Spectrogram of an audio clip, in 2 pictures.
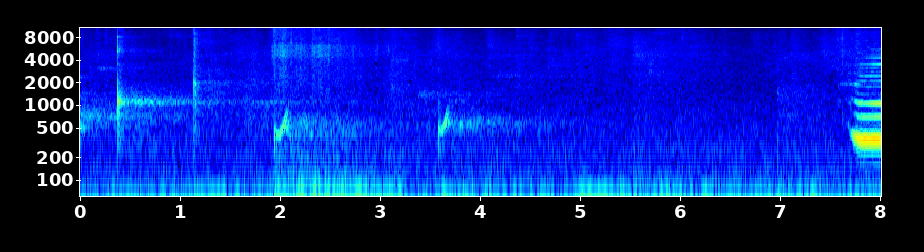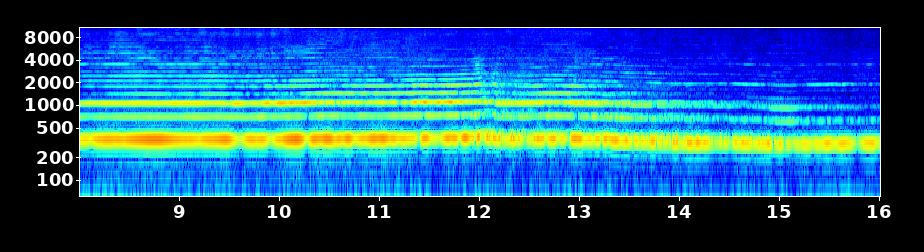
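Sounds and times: bone flute long note: 7.7 - 16.0.

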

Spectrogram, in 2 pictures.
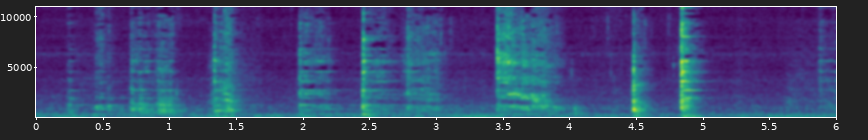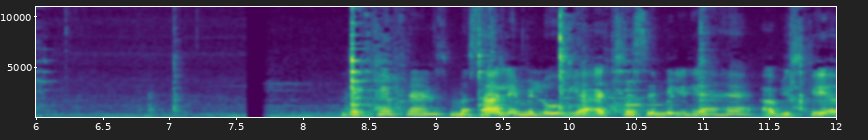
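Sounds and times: spatula scraping metal pan: 0.2 - 4.1, 8.3 - 12.0.

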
